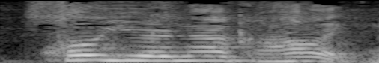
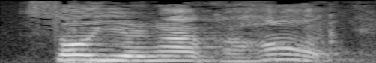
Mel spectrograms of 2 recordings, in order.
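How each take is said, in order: First: Said in the usual way. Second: Remembered challenge. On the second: Retold or imitated. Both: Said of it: "It's like something just slapped me".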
